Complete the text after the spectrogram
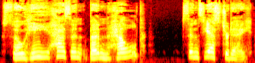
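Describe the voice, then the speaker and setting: A woman's voice: on the high side, takes it slowly, dry recording, voice pushed up. Audiobook role: tender-hearted, anxious young woman, voiced by a female narrator, urgent delivery, dry close sound. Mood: worried. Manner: worried, earnest, urgent. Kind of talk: audiobook character dialogue.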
